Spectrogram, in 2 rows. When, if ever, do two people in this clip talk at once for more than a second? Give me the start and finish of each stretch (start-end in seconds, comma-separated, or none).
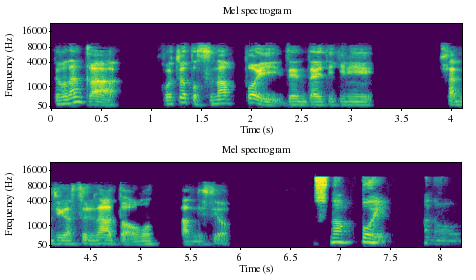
none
